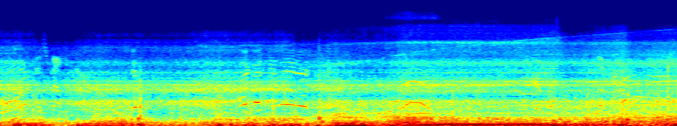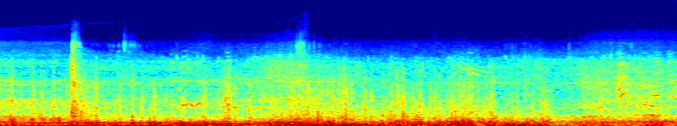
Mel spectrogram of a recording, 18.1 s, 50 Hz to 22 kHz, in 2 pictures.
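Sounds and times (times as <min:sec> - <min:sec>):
boat engine humming: 0:00.0 - 0:18.0
wind: 0:00.0 - 0:18.0.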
